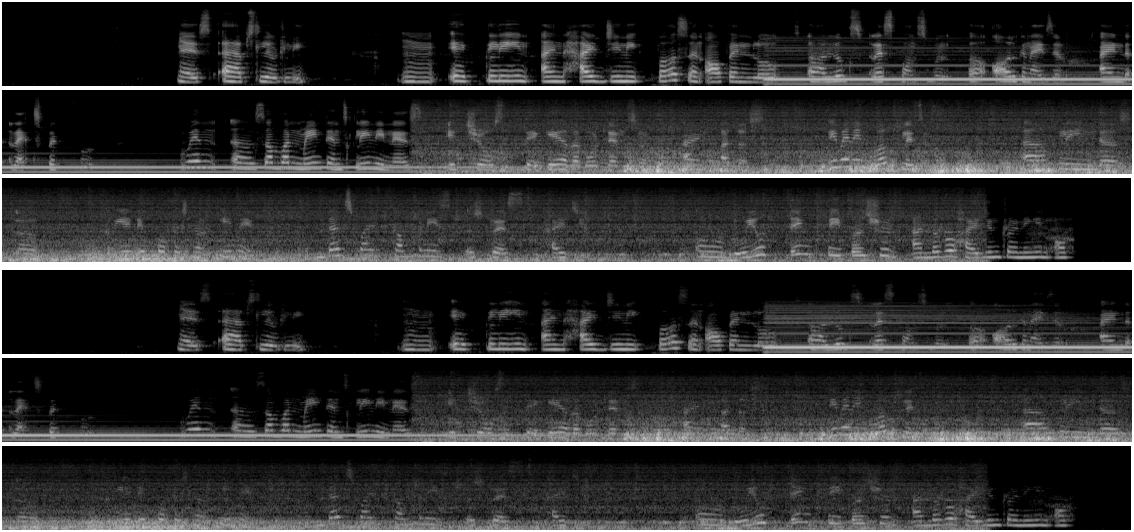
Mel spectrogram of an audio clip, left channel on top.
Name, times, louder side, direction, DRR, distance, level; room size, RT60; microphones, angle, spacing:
voice 1, 1.8-3.0 4.0-7.8 8.1-12.2 13.1-17.8 18.1-18.9 19.6-20.6 21.5-23.0 23.6-25.2 25.7-28.5 29.5-33.3, left 4 dB, 50° left, 0.4 m, -32 dB
sound 1, 7.6-22.8, right 3 dB, 35° right, 0.4 m, -28 dB
sound 2, 15.4-32.5, left 1 dB, 90° left, 2.3 m, -26 dB
5.3 x 2.2 x 2.4 m
head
